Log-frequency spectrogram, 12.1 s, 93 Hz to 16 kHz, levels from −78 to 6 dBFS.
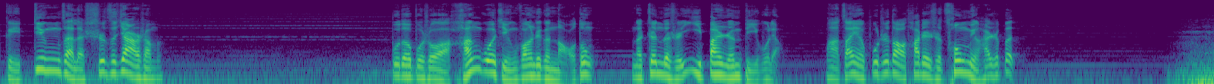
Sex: male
